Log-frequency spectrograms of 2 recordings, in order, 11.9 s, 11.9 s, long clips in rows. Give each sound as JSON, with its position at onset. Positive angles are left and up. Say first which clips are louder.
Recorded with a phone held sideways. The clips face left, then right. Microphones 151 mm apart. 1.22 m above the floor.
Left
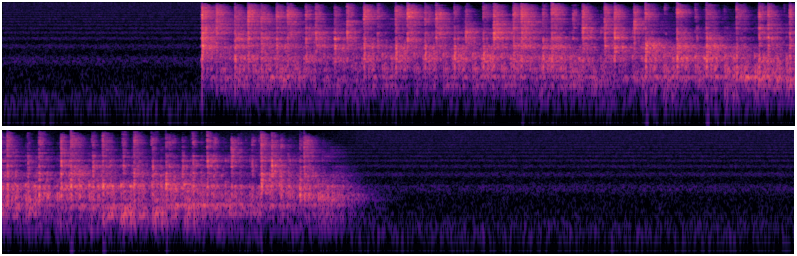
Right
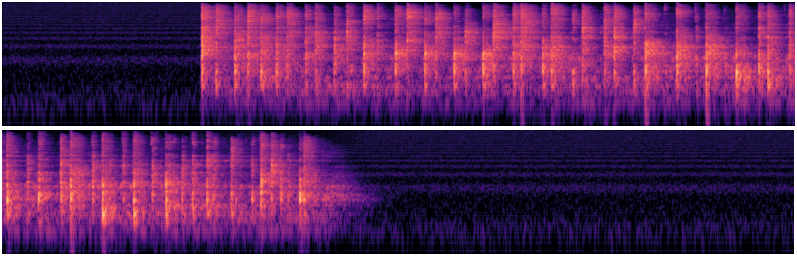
{"t": 1.5, "sound": "a clap", "louder": "right 12 dB", "side_deg": -75, "distance_m": 2.5}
